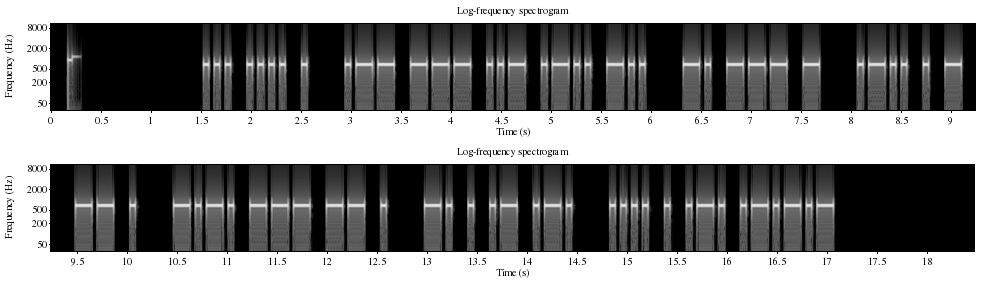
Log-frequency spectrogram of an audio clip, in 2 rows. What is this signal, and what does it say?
Morse code, heard as a keyed tone, about 22 wpm, 700 Hz. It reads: SHE WOULD NOT LET ME COME NEAR HER.
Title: Sentences from Top 1000 Words - Review Part 1 - 22wpm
